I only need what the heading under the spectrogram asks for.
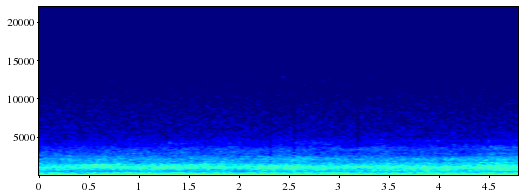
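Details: Continuous low idling engine hum with steady background noise and no animal calls.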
